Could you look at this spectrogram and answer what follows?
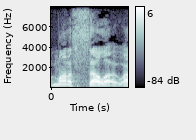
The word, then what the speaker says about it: Monticello: It's pronounced Monticello. I always get a laugh when I come here because everybody in the Midwest calls it Monticello.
